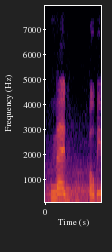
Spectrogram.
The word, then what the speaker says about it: MedBobi: So tell us about MedBobi, am I pronouncing that correctly?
